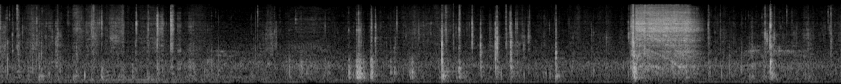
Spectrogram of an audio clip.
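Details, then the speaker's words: Porsche 911 SC starter bypassed by bridging the two big terminals with an insulated screwdriver, skipping the solenoid. Scattered clicks and scraping, then a short, loud half-second whir: the starter motor spins freely. "So I just touched the two, essentially the two big terminals. You heard the starter motor"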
